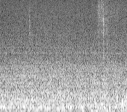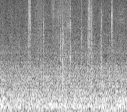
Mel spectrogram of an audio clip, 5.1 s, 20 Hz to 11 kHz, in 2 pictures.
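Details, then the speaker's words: Front-wheel-drive car under 2005, driven over bumps with the microphone inside the cabin during a pre-purchase inspection: only steady low road rumble, no clunks or rattles from the front end; quiet front suspension. "I'm hitting a few bumps intentionally hitting these bumps to see if the front end is out of align out of alignment or wore out you'll hear it Clank around it's nice and quiet in here"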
